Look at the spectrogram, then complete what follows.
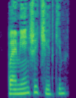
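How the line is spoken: Weighty, calm, commanding. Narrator (Russian): говорил он веско, спокойно и так властно

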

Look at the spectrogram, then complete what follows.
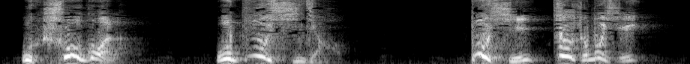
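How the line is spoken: Angry shout. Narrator (Chinese): 关山林瞪着眼睛冲乌云大喊

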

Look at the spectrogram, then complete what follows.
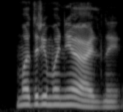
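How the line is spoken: Burst of laughter. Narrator (Russian): расхохоталась Алекс

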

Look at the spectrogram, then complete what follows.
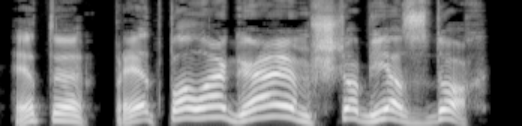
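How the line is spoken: Shouted from audience. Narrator (Russian): прокричал Тед Фрэмптон из 3-го ряда

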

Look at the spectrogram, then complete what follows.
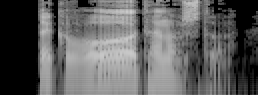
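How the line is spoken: Muttered. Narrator (Russian): пробормотал преподаватель

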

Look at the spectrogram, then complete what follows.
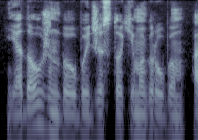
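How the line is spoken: Almost gentle reply. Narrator (Russian): ответил он почти мягко

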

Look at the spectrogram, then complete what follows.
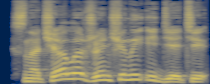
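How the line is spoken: Shouted. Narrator (Russian): закричал англичанин

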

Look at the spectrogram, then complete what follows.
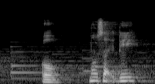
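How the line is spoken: Frightened trembling voice. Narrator (Vietnamese): Anh hoảng sợ run rẩy nói

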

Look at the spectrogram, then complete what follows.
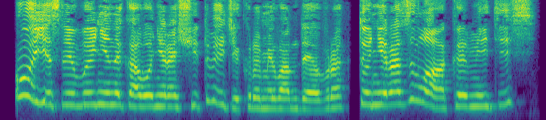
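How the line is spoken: Laughing remark. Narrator (Russian): смеясь заметила графиня

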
